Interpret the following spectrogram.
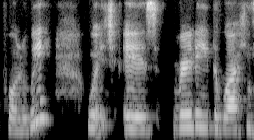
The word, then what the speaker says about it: Port Louis: city of mauritius is port louis and this is pronounced more like pollui which is really the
